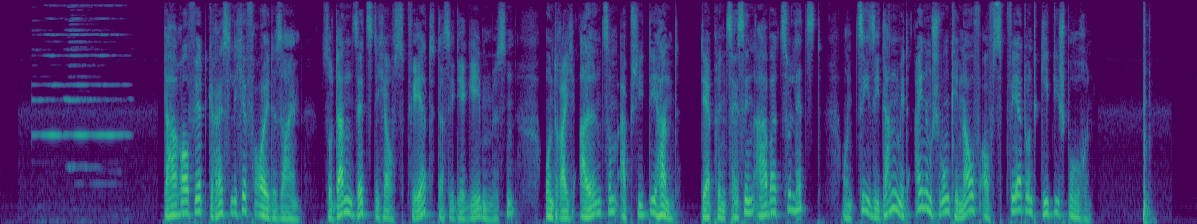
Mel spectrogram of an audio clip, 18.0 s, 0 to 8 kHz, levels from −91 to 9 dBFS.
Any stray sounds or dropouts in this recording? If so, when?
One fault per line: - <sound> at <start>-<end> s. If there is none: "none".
- squeak at 0.5-2.0 s
- thud at 17.1-17.4 s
